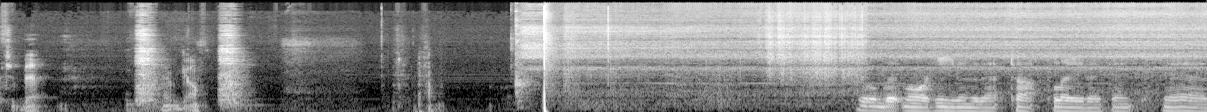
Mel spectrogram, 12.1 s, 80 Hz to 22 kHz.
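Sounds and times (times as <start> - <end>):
welding arc crack: 5.2 - 12.0
welding arc hissing: 5.2 - 12.0.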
